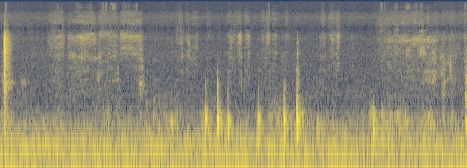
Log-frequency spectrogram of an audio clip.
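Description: A pen draws a squiggly line on paper, making faint, close scratchy strokes that come in a quick series of short bursts against a quiet room hum.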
